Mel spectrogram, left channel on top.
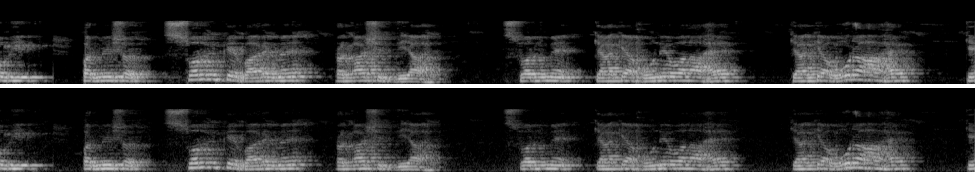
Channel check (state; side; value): normal; both; correlation 0.75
